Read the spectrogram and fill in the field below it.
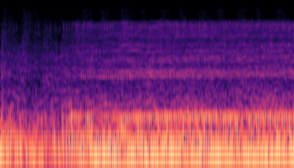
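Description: A second dirt bike engine idles steadily close by.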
